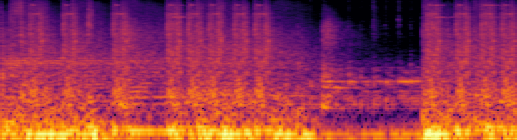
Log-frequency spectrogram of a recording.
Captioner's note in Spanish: Disparos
